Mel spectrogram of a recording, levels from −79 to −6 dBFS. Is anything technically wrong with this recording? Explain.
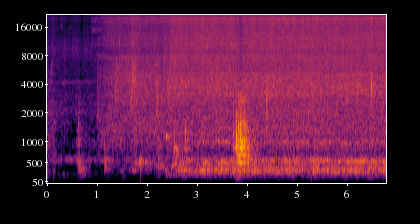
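Yes. From 0.16 s to 5.27 s, a click or pop recurs every 1.7 s, about four times. This is likely clock drift buffer slips. Two unsynchronised clocks differ by around 500 ppm. The buffer between them fills or drains until a few dozen samples are dropped or repeated.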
